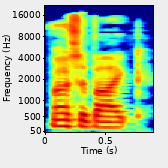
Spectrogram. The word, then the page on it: motorbike: British English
